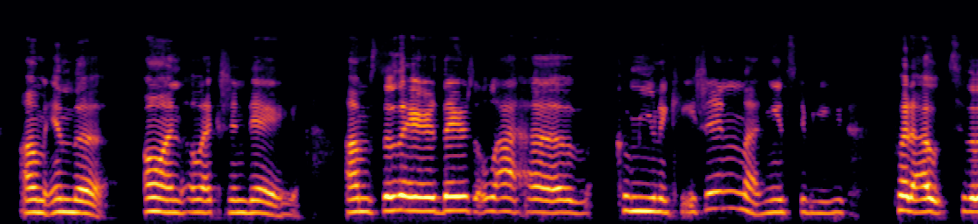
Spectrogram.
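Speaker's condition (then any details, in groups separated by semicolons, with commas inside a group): Cerebral palsy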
